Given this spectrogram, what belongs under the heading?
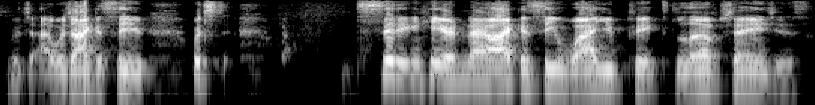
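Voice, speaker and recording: A man's voice: mid-range voice, unhurried, a bit bright, highs cut off. A man co-hosting a podcast in casual chat, musing and opinionated, often repeating his phrases for rhythm. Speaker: podcast co-host.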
